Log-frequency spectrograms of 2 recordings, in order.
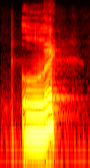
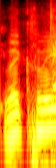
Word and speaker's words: Likkle: L-I-K-K-L-E space J-O-R-D-E-E. – I would say, I would pronounce it Lickle Jordi? – Lickle. – Damn it, dude. Anyways, Pana and L-I-K-K-L-E J-R-D-E-E.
